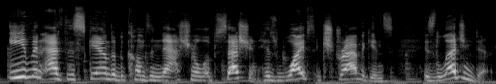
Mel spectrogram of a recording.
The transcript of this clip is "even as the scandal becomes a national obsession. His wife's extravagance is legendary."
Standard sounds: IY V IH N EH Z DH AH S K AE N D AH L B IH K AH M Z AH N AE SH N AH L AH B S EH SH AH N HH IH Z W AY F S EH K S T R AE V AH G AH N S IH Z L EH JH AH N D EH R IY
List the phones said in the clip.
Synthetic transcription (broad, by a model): IY V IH N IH Z DH AH S K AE N D L B IH K AH M Z AH N AE SH N L AH B S EH SH AH N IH Z W AY F S EH K S T R AE V AH G AH N S IH Z L EH JH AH N D EH R IY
